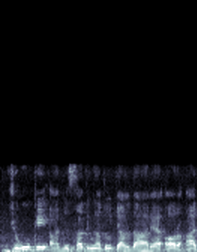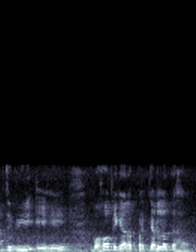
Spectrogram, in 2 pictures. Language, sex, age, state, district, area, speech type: Punjabi, female, 45-60, Punjab, Muktsar, urban, spontaneous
